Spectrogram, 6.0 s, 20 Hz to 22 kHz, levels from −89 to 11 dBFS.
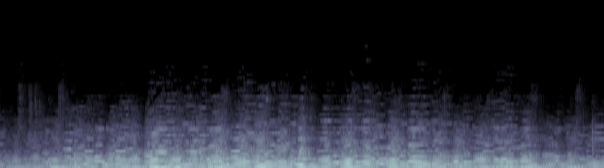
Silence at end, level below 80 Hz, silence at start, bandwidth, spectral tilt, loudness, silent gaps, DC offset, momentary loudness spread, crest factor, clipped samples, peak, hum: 0 s; -84 dBFS; 0 s; 9.4 kHz; -5 dB/octave; -22 LUFS; none; under 0.1%; 8 LU; 16 dB; under 0.1%; -6 dBFS; none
